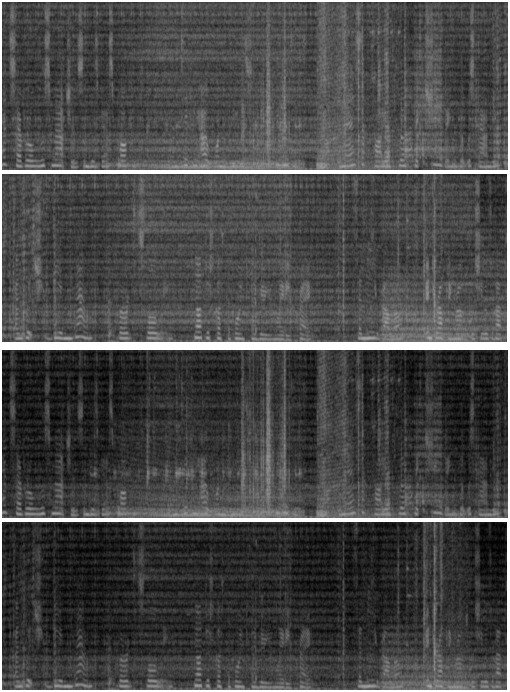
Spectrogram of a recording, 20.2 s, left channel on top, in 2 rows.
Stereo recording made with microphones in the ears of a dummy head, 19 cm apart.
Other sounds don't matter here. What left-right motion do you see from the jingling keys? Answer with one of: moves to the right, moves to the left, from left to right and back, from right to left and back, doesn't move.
from right to left and back.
